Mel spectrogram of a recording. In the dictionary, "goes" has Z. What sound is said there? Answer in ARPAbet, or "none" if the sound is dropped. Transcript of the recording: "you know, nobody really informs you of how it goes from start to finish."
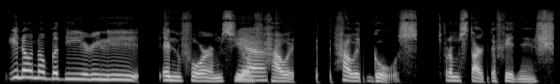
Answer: S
